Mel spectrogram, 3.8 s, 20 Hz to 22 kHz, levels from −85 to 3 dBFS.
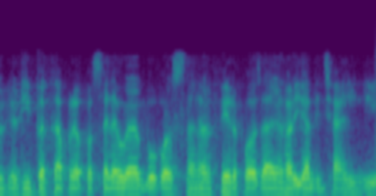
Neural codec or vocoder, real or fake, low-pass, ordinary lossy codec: codec, 16 kHz in and 24 kHz out, 0.6 kbps, FocalCodec, streaming, 4096 codes; fake; 7.2 kHz; Opus, 16 kbps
